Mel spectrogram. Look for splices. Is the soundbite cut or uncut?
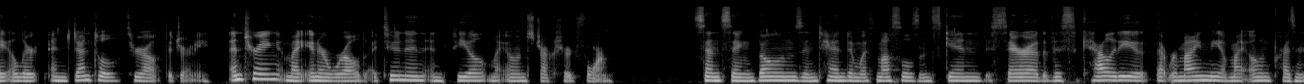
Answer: cut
